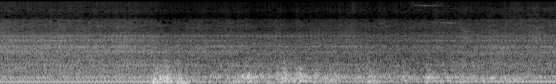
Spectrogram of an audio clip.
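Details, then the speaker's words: Murray riding mower with a Briggs & Stratton single-cylinder engine, test run after reassembly: a steady, even idle with only light roughness and no knocks or misses; it runs healthy. "runs pretty good"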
